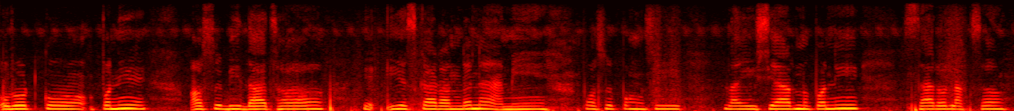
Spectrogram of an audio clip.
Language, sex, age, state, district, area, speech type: Nepali, female, 45-60, West Bengal, Kalimpong, rural, spontaneous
